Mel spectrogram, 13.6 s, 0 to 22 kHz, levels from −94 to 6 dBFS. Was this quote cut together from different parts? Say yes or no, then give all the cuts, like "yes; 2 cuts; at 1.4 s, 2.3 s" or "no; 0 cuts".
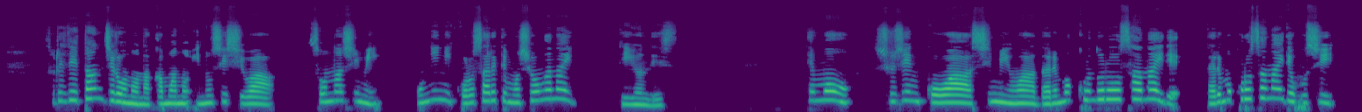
no; 0 cuts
